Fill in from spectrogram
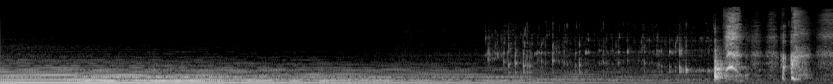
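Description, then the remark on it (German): Water runs from a tap into a glass, a steady stream whose pitch slowly rises as it fills, followed by a couple of sharp knocks near the end. “Ich hole mir noch ein Glas Wasser und dann probiere ich noch mal mein Glück.”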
